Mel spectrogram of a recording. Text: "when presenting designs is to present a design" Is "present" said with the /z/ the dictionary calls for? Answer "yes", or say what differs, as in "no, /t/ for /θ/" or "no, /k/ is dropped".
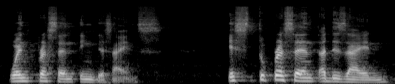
no, /s/ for /z/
